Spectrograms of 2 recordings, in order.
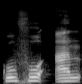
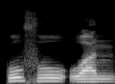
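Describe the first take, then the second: First: The ending is a separate an without w. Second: The ending is linked with a w sound. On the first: The speaker calls it wrong. "আন যেন উচ্চারিত না হয়" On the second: The speaker calls it right. "সূরাতুল ইখলাসের ওয়াও দুই জবর ওয়ান"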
